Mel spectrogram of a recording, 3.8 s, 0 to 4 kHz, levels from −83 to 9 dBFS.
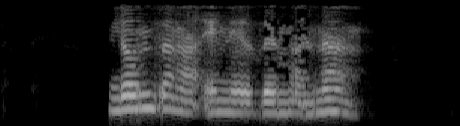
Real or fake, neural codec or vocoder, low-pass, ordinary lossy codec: fake; codec, 16 kHz, 4 kbps, FunCodec, trained on LibriTTS, 50 frames a second; 3.6 kHz; AAC, 16 kbps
